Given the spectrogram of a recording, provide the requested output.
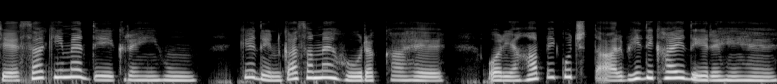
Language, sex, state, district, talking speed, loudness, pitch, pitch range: Hindi, female, Goa, North and South Goa, 175 wpm, -13 LUFS, 195 Hz, 185-295 Hz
